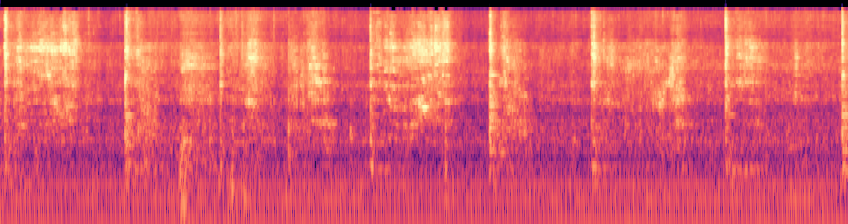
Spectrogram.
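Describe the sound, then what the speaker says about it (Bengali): Raw jackfruit and prawns sautéing in oil in a pan, with a steady sizzle under repeated scraping stirs of a spatula, close and fairly loud, no talking. "হালকা হালকা করে আমি কষাতে থাকবো"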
